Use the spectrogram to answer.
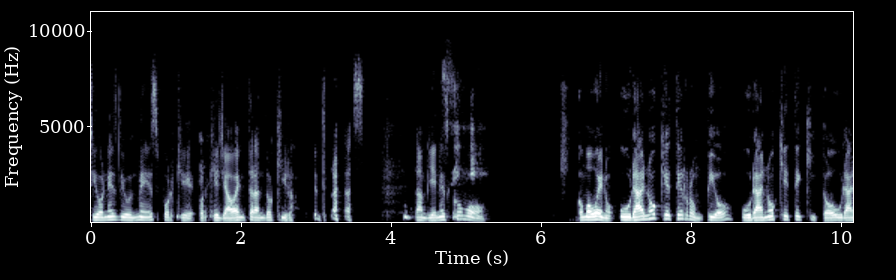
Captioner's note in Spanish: risas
